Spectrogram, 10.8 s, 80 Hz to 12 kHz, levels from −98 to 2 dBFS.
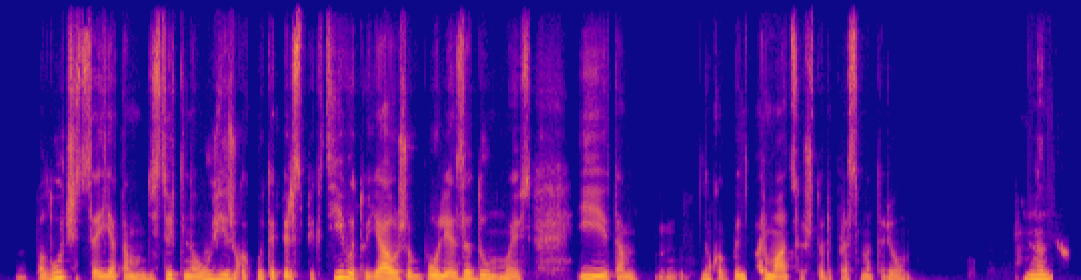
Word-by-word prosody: м, - - -16
получится, 190 +5 +1
и - - +2
я 150 0 +2
там 150 - -3
действительно 150 0 -1
увижу 160 0 0
какую-то 150 0 -3
перспективу, 175 +10 +2
то 145 - -8
я 155 +2 +5
уже 155 -1 +1
более 150 -1 +3
задумаюсь. 150 - -1 0.4
И 150 -2 +4
там, 135 -1 -4 0.6
ну 165 -2 -3
как - - -10
бы 155 - 0
информацию 155 -3 0
что 145 - -8
ли - - -14
просмотрю. 145 0 -8 1.1
Ну 175 -1 +4
да. 425 - -5
155 Hz, 140 wpm, -23 LUFS, 150-165 Hz, 1.1 s, я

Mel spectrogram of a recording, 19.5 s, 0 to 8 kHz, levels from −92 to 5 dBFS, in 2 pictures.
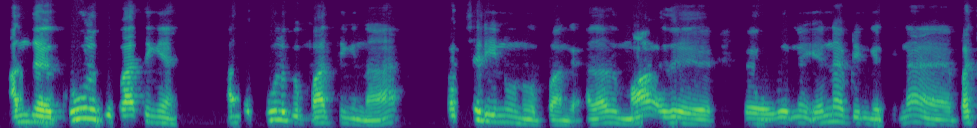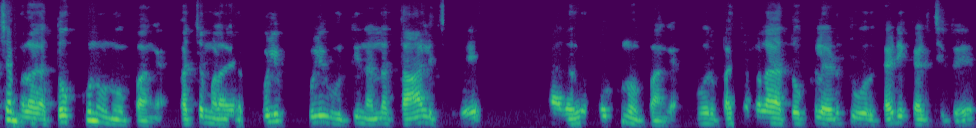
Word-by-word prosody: அந்த 160 -1 +3 0.3
கூழுக்கு 225 +6 +6
பாத்தீங்க 155 -2 +4 0.7
அந்த - - -2 0.2
கூழுக்கு 195 -6 +4
பாத்தீங்கணா, 125 -8 +2 0.7
பச்சடினு 160 -1 +2
ஒண்ணு 120 -5 -4
வெப்பாங்க. 95 0 -2 0.2
அதாவது 125 +5 +2 0.2
மா 120 - +6 0.2
இது, 135 +1 +3 0.9
அ - - +1 0.2
இது 135 +1 -7 0.2
என்ன 155 +4 -4
அப்டினு 130 -4 -6
கேட்டீங்கனா 140 +7 -4 0.5
பச்ச 135 0 +2 0.2
மெளகாய் 120 -5 0
தொக்குணு 170 +5 +2
ஒண்ணு 220 - -2
வெப்பாங்க. 95 - -4 0.3
பச்ச 110 0 -2
மெளகாய்ல 110 -2 -1 0.2
புளிப் 170 +3 -1 0.2
புளி 300 +1 +1
ஊத்தி 190 -8 -8
நல்லா 115 +3 -2 0.2
தாளிச்சுட்டு, 180 - -2 0.9
அத 115 - 0
வந்து 130 +4 -2
தொக்குணு 145 0 -4
வெப்பாங்க. 90 - -7 0.3
ஒரு 120 -1 -3
பச்ச 120 0 -4 0.2
மிளகாய் 130 -4 +2
தொக்குல 120 -2 0
எடுத்து 120 +1 -12
ஒரு 105 -3 -4
கடி 130 +6 0
கடிச்சுட்டு, 110 - -5
135 Hz, 125 wpm, -23 LUFS, 115-160 Hz, 0.9 s, கூழுக்கு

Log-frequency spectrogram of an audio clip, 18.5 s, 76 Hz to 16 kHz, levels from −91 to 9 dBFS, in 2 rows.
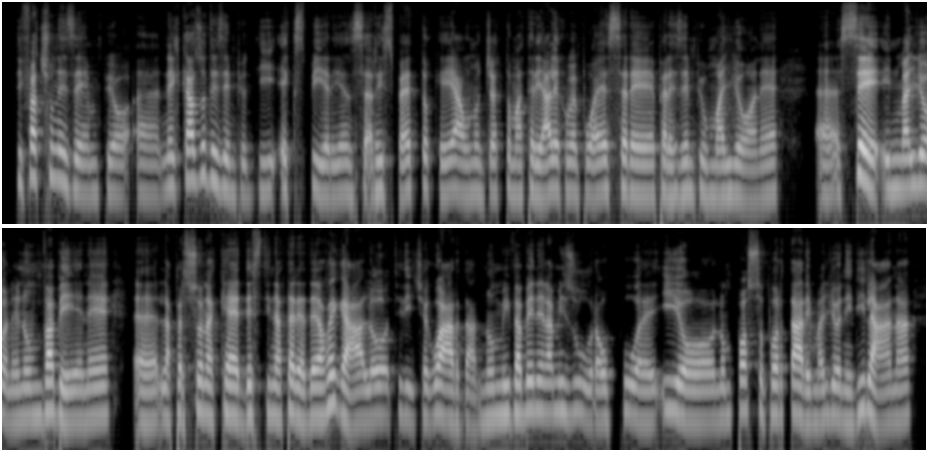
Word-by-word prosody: Ti 210 - -9
faccio 235 0 +2
un 235 - -4
esempio. 165 -4 -5
Ehm, 160 -1 -11
nel 190 +1 -4
caso 225 +3 +3
ad 250 - -5
esempio 180 -7 -4
di 170 +1 -11
experience 160 -3 -6
rispetto 175 +1 -3
che 165 0 -5
a 175 - +3
un 160 0 -5
oggetto 165 +2 -6
materiale, 160 +1 +1
come 170 -1 -5
può 165 0 -4
essere 170 -1 0
per 165 - -1
esempio 165 +2 -5
un 155 - -10
maglione, 155 0 -3 0.4
ehm, - - -5
se 255 - +7
il 180 -3 +6
maglione 180 -2 +2
non 170 +1 -5
va 195 +2 +7
bene, 170 0 -1 0.2
ehm, 155 0 -2
la 165 -2 -1
persona 185 0 0
che 185 -2 +4
è - - +4
destinataria 180 0 0
del 175 +2 +3
regalo 175 -6 +3
ti 180 +2 -17
dice: 170 0 -7
"Guarda, 165 -5 +3
non 165 +4 -7
mi 180 0 -2
va 185 -1 +3
bene 200 0 0
la 190 -1 +1
misura," 190 -4 -6
oppure: 160 0 -4
"Io 160 -3 -2
non 170 +1 -8
posso 200 +2 -2
portare 185 -1 +3
i - - -8
maglioni 160 0 -4
di 190 +6 -6
lana, 165 -2 +3
170 Hz, 185 wpm, -24 LUFS, 160-185 Hz, 0.4 s, se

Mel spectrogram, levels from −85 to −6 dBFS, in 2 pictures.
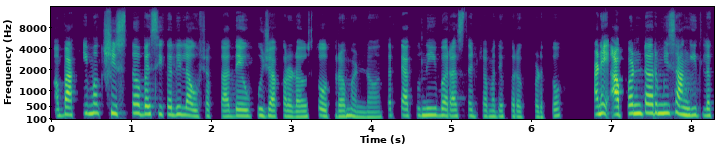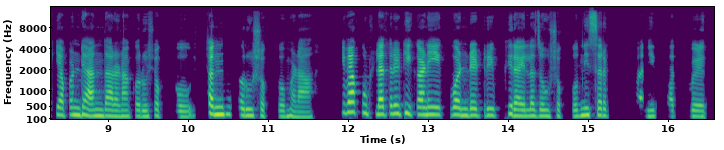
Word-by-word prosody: बाकी 235 +3 +3
मग 285 +2 +1
शिस्त 280 +1 0
बेसिकली 245 -2 -1
लावू 200 -3 +1
शकतात. 180 -1 -5
देवपूजा 195 0 0
करणं, 175 -1 -2
स्तोत्र 180 -3 -4
म्हणणं. 160 -5 -5
तर - - -8
त्यातूनही 210 +1 -1
बराच 190 -2 -1
त्यांच्यामध्ये 180 -2 -7
फरक 170 -2 -6
पडतो 170 +5 -7 0.4
आणि 260 +3 +6
आपण 275 +3 +4
तर 285 -1 +5
मी 280 0 +4
सांगितलं, 220 -7 +2
की 235 - -2
आपण 225 +1 +1
ध्यानधारणा 195 -3 +2
करू 180 -1 -2
शकतो. 175 -2 -7 0.2
छंद 240 -1 +6
करू 205 -1 +1
शकतो 180 -1 -7
म्हणा 165 -4 -3 0.4
किंवा 315 +2 +7
कुठल्यातरी 260 -2 +3
ठिकाणी 240 -3 +3
एक 230 - -4
1 230 -2 +3
डे 215 - +3
ट्रिप 210 -1 -2
फिरायला 200 -5 +2
जाऊ 190 0 0
शकतो. 185 0 -7
निसर्गाच्या 215 -2 -2
सानिध्यात 185 -1 -8 0.2
वेळ 180 -1 -1
205 Hz, 155 wpm, -24 LUFS, 185-240 Hz, 0.4 s, किंवा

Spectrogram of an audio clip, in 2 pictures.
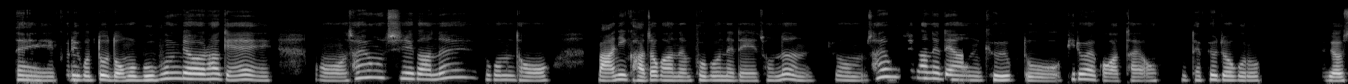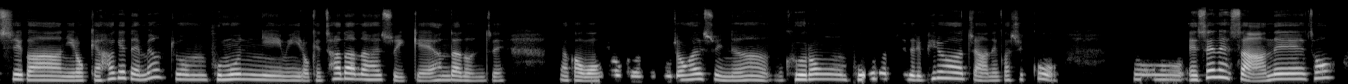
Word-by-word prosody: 네. 190 -4 -1
그리고 205 -2 +1
또 210 +2 +5
너무 185 +1 +3
무분별하게 225 -2 +3 0.4
어 175 -5 -4
사용시간을 295 - -1
조금 210 -2 -3
더 185 -1 -2 0.4
많이 190 +4 +4
가져가는 190 -2 +1
부분에 190 -1 -1
대해서는 185 +2 -3 0.2
좀 190 -4 -6
사용시간에 320 -5 0
대한 210 -5 -1
교육도 185 -5 -1
필요할 240 -1 +1
것 180 - -3
같아요. 175 +1 -4 0.3
대표적으로 195 -2 -1 0.7
몇 175 -2 +4
시간 200 -1 +2
이렇게 185 +1 -1
하게 265 +9 +1
되면 275 +6 -1
좀 220 -2 -1
부모님이 220 -4 +1
이렇게 180 0 -5
차단을 250 +1 +3
할 220 0 0
수 220 -3 -4
있게 170 0 -6
한다든지 180 -2 -3 0.5
약간 190 -2 0
'원격으로 185 +2 -2
좀 - - -22
조정할 245 - +1
수 245 -2 -3
있는 190 -1 -2
그런 230 +1 +3
보호 220 +2 +3
조치들이 225 -6 -1
필요하지 275 -2 +1
않을까.' 185 +2 -3
싶고 230 +4 -3 0.7
또 225 -1 -3
SNS 305 +5 +3
안에서 250 - +3
210 Hz, 275 characters per minute, -21 LUFS, 185-240 Hz, 0.7 s, 또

